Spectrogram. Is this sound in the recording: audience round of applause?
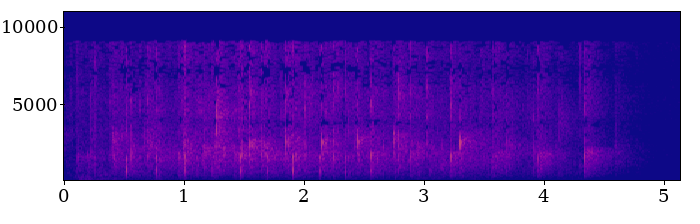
yes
